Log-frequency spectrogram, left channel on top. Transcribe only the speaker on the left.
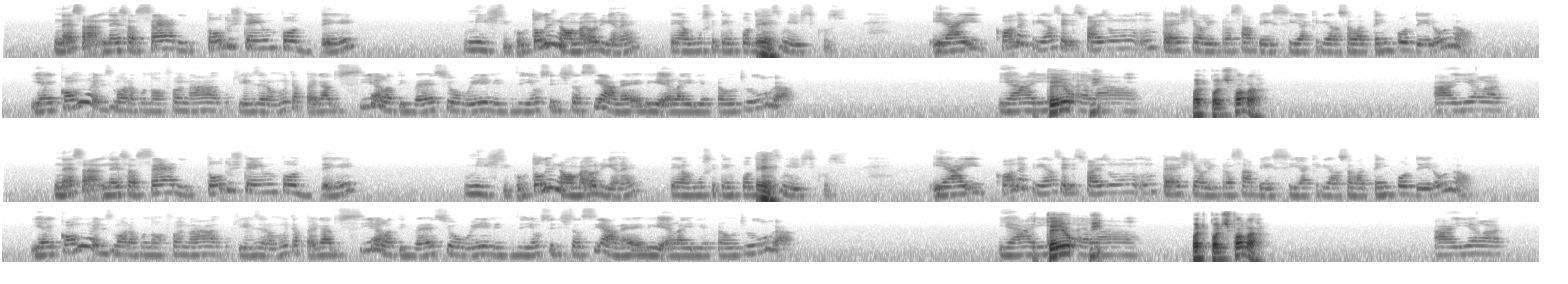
nessa, nessa série, todos têm um poder místico. Todos não, a maioria, né? Tem alguns que têm poderes
místicos. E aí, quando é criança, eles fazem um, um teste ali para saber se a criança ela tem poder ou não. E aí, como eles moravam no orfanato, e eles eram muito apegados, se ela tivesse ou ele, eles iam se distanciar, né? Ele, ela iria para outro lugar. E aí
ela,
aí ela,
